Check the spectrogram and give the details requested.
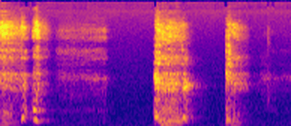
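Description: Two short, harsh coughs, then the voice starts to resume speaking; a lingering cough after a viral illness.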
